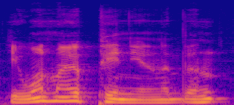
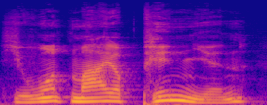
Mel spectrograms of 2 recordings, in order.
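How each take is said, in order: First: New father voice. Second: Father voice pitched a bit up and louder, mocking; first take of the father, brighter and pushier. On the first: Acted. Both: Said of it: "Ich bin mit der Stimme jetzt inzwischen in eine Richtung gegangen".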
